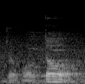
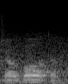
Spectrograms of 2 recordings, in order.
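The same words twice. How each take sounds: First: The stress is on the last syllable of voto. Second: The stress is on the first syllable of voto. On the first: Someone else voted in the past. "I'm emphasizing the O at the end a little bit more" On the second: The speaker votes now. "I vote"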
